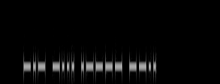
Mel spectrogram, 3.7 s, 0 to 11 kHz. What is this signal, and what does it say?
Morse code, heard as a keyed tone, about 31 wpm, 700 Hz. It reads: KB1Z
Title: USA Call Signs - 4 Characters - 2x Character Spacing - 30wpm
